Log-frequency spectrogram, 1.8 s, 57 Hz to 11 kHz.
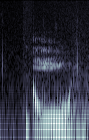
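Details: Underwater Bryde's whale (Balaenoptera edeni) biotwang near the Mariana Trench, first recorded 2014: a deep, pulsing grumble under a second long, ending in a faint, synthetic-sounding high-frequency metallic overtone.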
